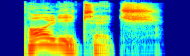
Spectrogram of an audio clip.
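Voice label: "policzyc", Polish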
